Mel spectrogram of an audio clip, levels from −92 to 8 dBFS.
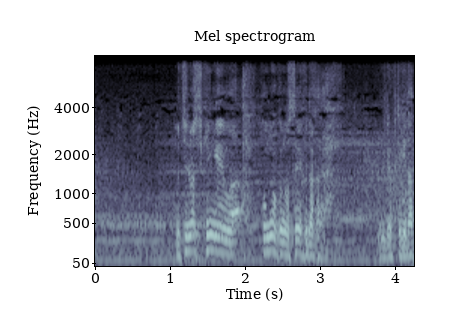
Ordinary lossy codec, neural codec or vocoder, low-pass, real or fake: none; vocoder, 44.1 kHz, 128 mel bands every 512 samples, BigVGAN v2; 7.2 kHz; fake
